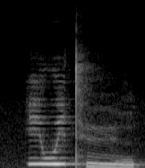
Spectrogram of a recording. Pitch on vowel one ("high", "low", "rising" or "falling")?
high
